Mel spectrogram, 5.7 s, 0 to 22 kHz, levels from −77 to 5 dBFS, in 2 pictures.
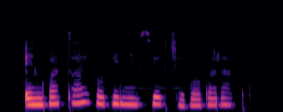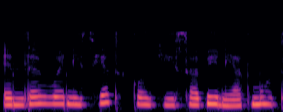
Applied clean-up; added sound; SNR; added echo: neural mask model DeepFilterNet 3.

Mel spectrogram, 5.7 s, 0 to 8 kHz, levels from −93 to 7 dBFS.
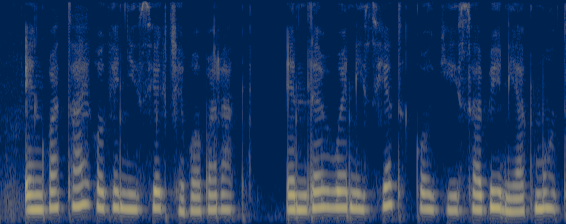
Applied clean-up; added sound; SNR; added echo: none; none; none; none.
